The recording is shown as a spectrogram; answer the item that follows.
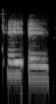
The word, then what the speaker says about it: Kali: It's Kali. Ostris, which is again probably pronounced wrong, but that's how I say that one.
